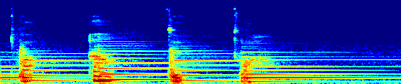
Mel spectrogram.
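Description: Piano playing a slow left-hand B-flat major arpeggio in octaves: four single notes about three-quarters of a second apart, the last one left ringing and fading.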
